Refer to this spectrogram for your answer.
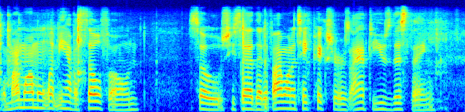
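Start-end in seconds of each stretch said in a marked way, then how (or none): none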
